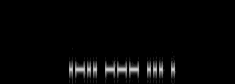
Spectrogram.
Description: Morse code, heard as a keyed tone, about 40 wpm, 700 Hz. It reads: LOSE
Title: Sentences from Top 1100 Words - New Word Drill - 40wpm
